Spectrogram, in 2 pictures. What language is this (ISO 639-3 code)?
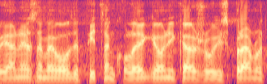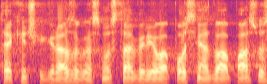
srp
